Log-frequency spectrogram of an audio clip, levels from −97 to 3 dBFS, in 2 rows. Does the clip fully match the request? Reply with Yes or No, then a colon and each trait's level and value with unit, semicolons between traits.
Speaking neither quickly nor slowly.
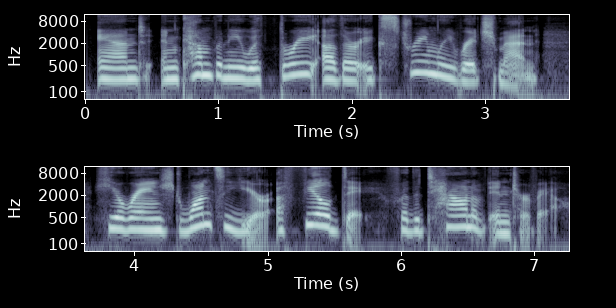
Yes: average, 180 wpm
